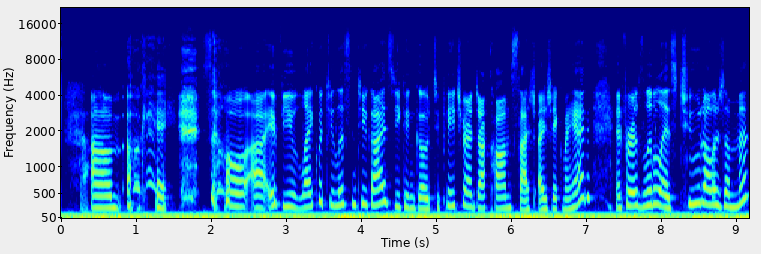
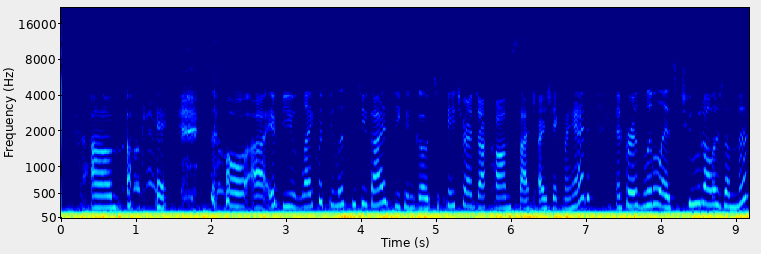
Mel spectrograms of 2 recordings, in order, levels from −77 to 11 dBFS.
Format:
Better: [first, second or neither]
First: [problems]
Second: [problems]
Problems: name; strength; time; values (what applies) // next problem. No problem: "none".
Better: first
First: low rumble; faint; throughout; 25 dB below the speech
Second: low rumble; loud; throughout; 1 dB below the speech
